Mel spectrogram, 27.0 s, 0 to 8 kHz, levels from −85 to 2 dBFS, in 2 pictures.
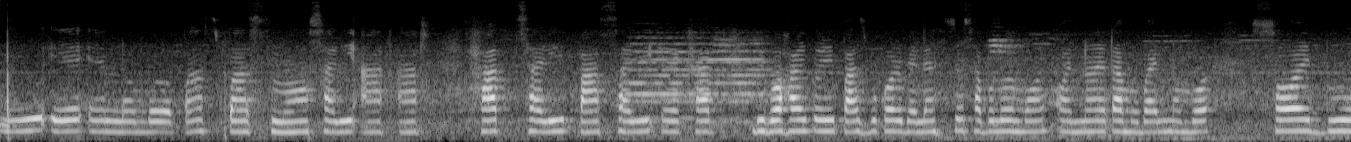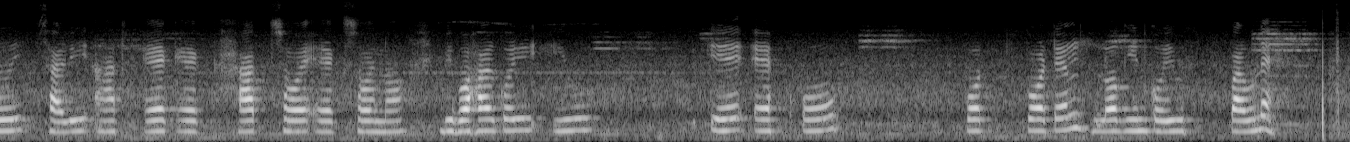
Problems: constant background noise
